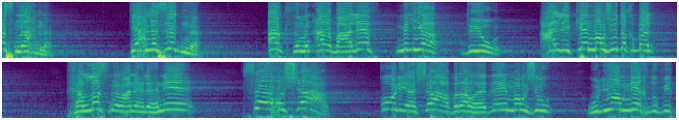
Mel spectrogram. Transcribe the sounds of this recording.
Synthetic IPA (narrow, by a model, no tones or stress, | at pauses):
ɑsˤnʔaħnæ̰ | ʔəħnæzɪd̪næ̰ | ʔakθɑɾˤmɪnʔɑɾˤbaʕlɛːfmɪljaːɾd̪ʊjuːn | ʕalːikɛːnmowʒuːd̪qbəl | xɑlːɑsˤnæmaʕnɛːhlɪhnɛː | sˤɑːɾˤħʊʃːaʕ̰b̚ | quːljæʃaʕəbɾˤɑːwhæðɛːjəlmowʒuːd̪̚ | wəljuːmnɛːxʊðufi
